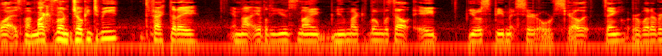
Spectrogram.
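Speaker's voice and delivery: usual speaking voice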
